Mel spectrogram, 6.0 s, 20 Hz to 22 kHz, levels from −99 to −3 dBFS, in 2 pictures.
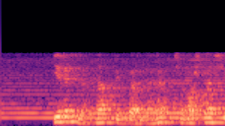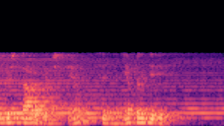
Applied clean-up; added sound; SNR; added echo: none; Bowed string instrument; 7 dB; reverberation time 1.0 s.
